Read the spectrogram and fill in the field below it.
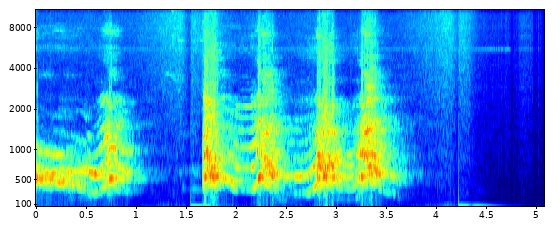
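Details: Pit bull howling in drawn-out, wavering harmonic cries. A first long howl is followed by a pause, then four shorter howls about half a second apart, each sliding up then down, and a brief yelp at the end.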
